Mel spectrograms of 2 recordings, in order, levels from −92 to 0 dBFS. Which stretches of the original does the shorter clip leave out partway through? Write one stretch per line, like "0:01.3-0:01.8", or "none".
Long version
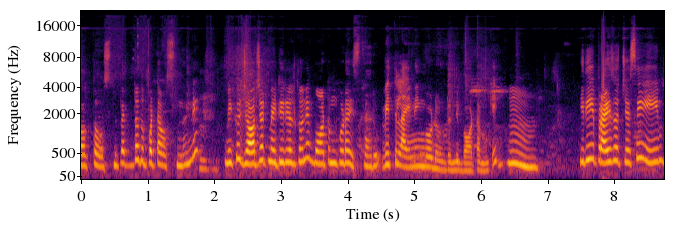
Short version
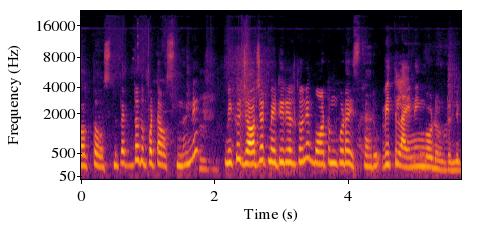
none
